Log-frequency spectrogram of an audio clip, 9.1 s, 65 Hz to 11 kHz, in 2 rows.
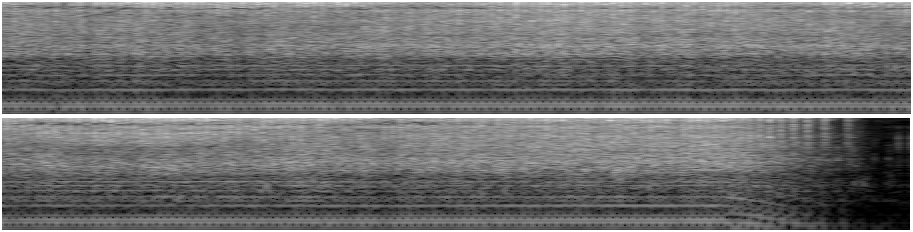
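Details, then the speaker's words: Free Yard Machines 21-inch self-propelled push mower, primed, starts on first pull: steady, even small-engine drone at constant speed for about eight seconds, then a clean shutdown; runs smoothly and healthy. "And it starts first pull too. That's a good thing too to watch."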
